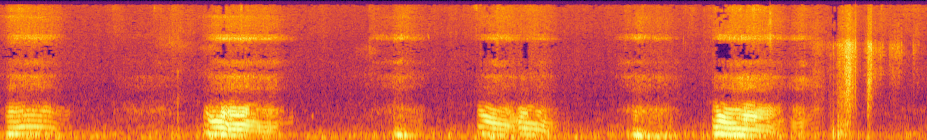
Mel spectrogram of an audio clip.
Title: snoring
